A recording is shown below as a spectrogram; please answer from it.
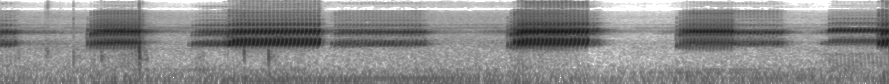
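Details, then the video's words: Loud frog calls during mating season: grating, buzzy croaks repeated in roughly one-second bursts, rising and falling as multiple callers alternate, with short lulls between outbursts. "More loud frog noises."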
